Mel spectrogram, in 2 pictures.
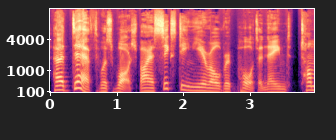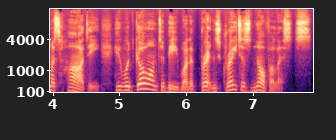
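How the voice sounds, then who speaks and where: A man narrating a true tale as scripted, dramatic storytelling in a measured, grave manner. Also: mid-range voice, big pitch swings, no echo, clean studio sound.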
